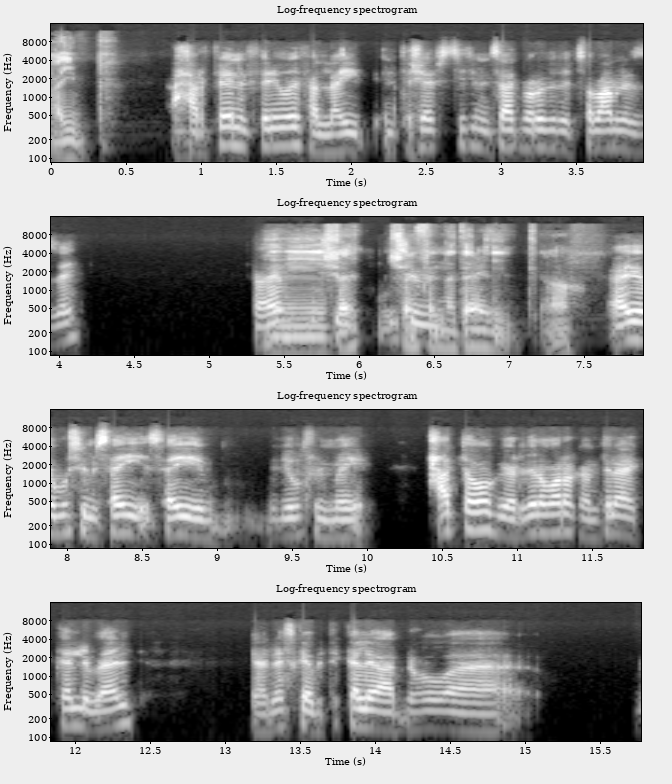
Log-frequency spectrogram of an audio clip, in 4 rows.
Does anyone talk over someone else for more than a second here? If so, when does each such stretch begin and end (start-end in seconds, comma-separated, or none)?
5.3-6.6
